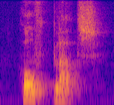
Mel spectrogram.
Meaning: 1. the most important place in a region, such as a capital, seat of government, or of industry 2. an important place in a region
- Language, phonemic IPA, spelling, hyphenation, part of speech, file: Dutch, /ˈɦoːft.plaːts/, hoofdplaats, hoofd‧plaats, noun, Nl-hoofdplaats.ogg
